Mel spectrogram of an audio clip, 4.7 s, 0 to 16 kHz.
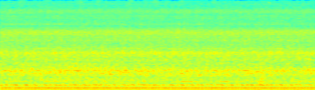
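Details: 2002 Jeep Liberty 3.7 engine just swapped in, first run: steady, even low rumble at idle with no misses, knocks or ticks; idles smoothly, though smoky and check engine light on (owner suspects hard start or coil pack).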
